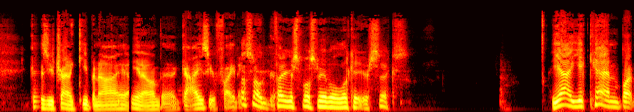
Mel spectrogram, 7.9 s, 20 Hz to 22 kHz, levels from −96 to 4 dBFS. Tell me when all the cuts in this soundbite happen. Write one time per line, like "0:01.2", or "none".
0:01.6
0:02.0
0:03.0
0:03.4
